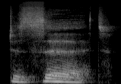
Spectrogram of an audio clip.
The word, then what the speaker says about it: dessert: category put all of the stress at the end of the word dessert and for the Big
